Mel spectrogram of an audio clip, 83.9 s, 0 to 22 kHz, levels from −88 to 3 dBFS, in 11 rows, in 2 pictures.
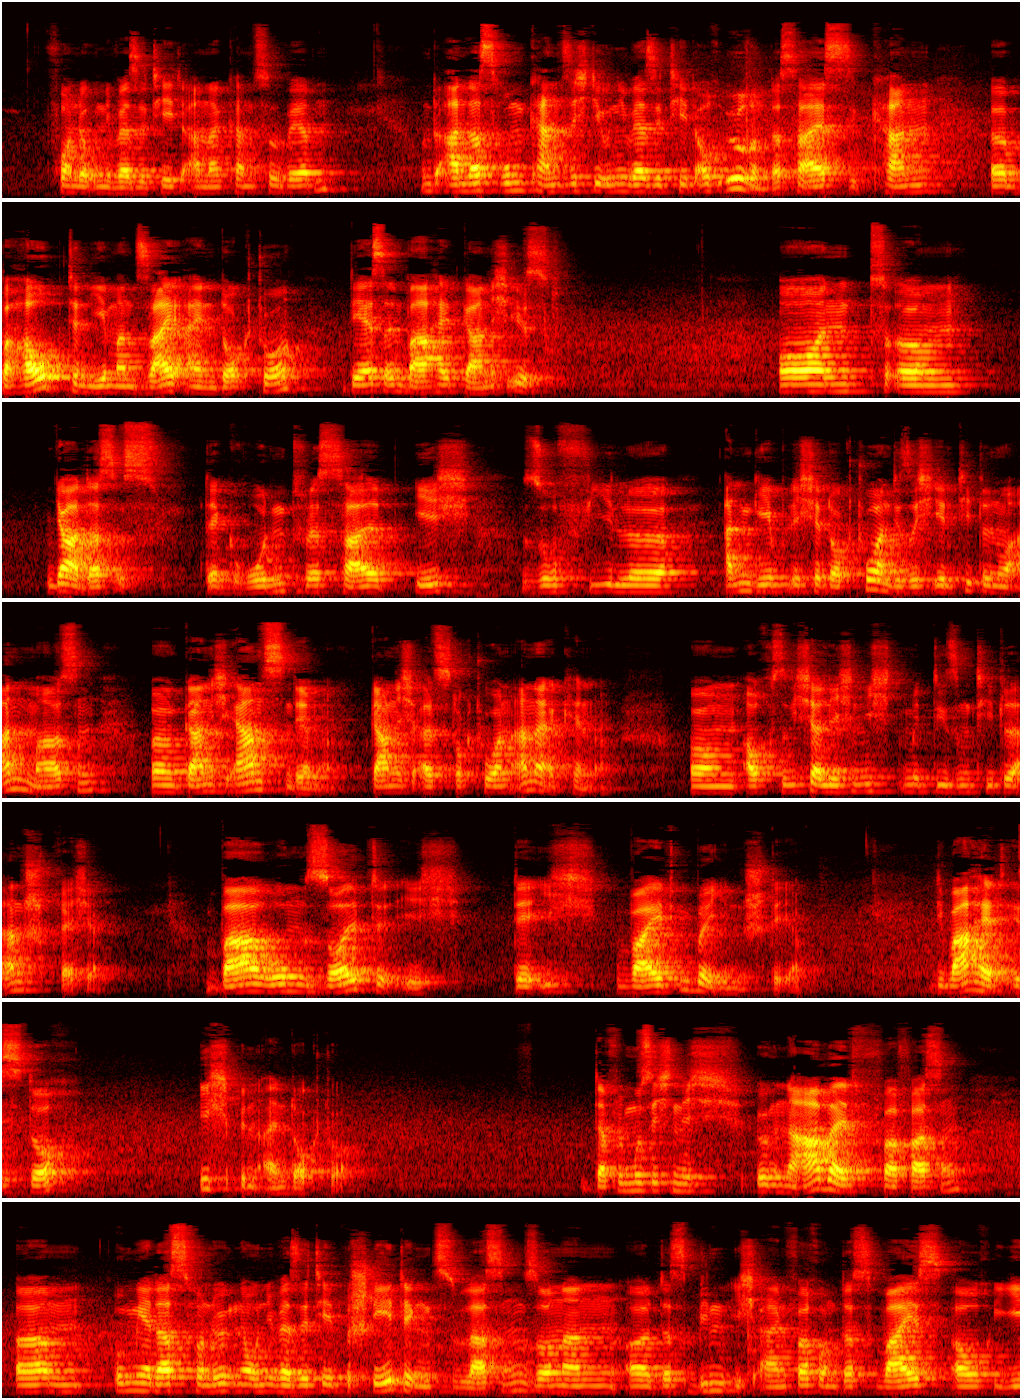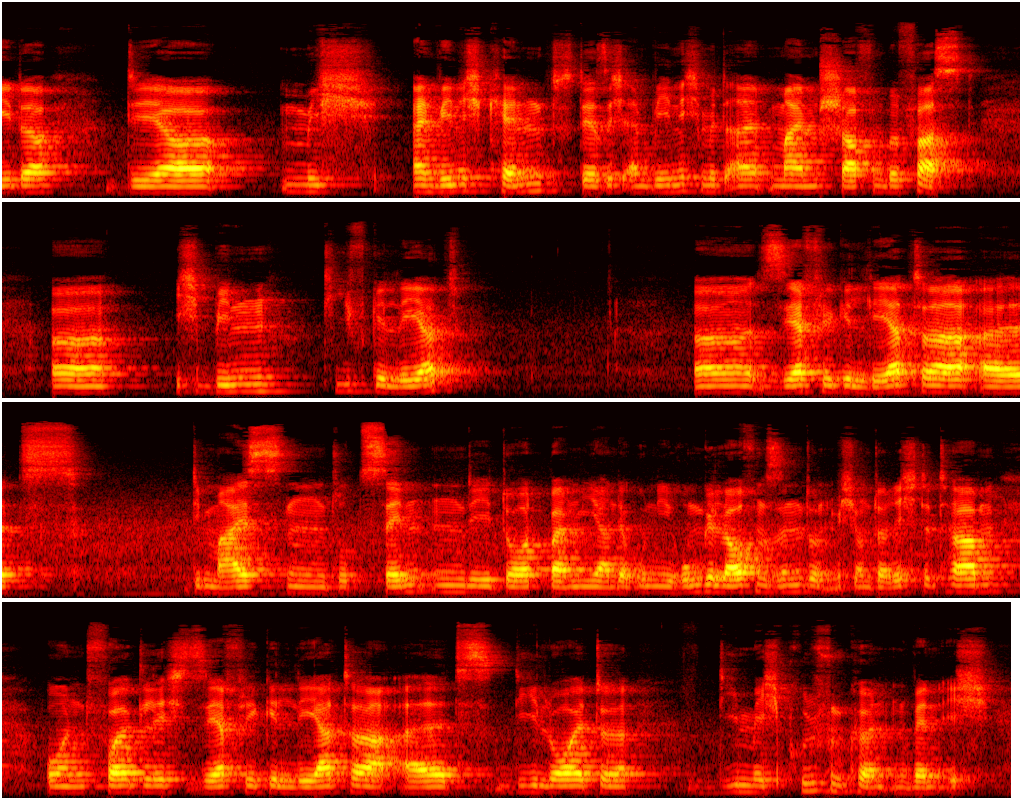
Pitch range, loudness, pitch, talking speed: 125-140 Hz, -26 LUFS, 130 Hz, 115 wpm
